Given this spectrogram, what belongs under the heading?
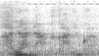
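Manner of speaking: fast, hushed whisper of nagging doubt; quick voice of doubt, hushed. Acted. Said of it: "지성은".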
